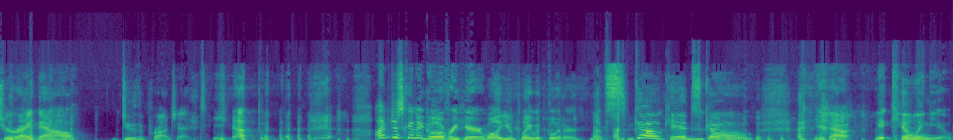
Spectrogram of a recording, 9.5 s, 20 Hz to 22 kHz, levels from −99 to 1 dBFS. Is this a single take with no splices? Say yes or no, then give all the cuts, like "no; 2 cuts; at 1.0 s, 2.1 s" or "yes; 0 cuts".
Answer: no; 2 cuts; at 6.3 s, 8.1 s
